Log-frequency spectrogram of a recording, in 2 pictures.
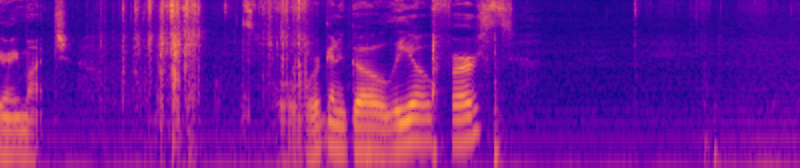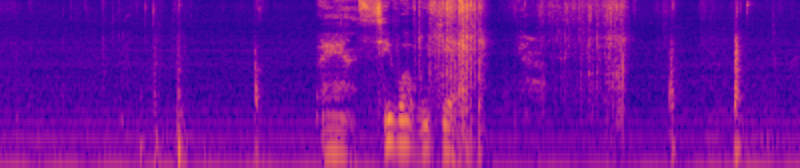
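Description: Cards shuffle and tap on a table.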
